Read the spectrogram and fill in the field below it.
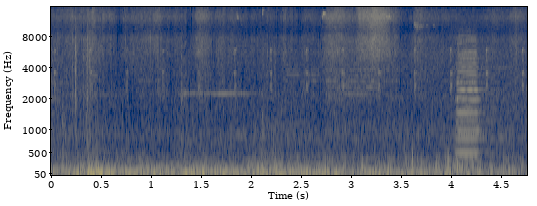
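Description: Cars idle and creep in a road traffic jam as engine rumble and tyre noise fill the air, and a short car horn toot sounds near the end.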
